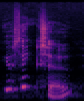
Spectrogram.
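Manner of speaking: high, astonished question; bewildered. Acted. Director asking the audience member, astonished and high. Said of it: "said the bewildered man".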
